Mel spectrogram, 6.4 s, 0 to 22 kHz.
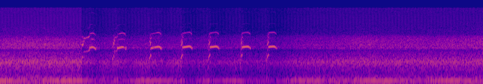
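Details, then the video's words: Bald eagles at the West End nest, filmed by a live nest camera at 22:51 on 17 September 2023: six thin, high, piping notes in an even series, each about 0.4 seconds apart, over a steady hiss and low hum. "West End Bald Eagles"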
